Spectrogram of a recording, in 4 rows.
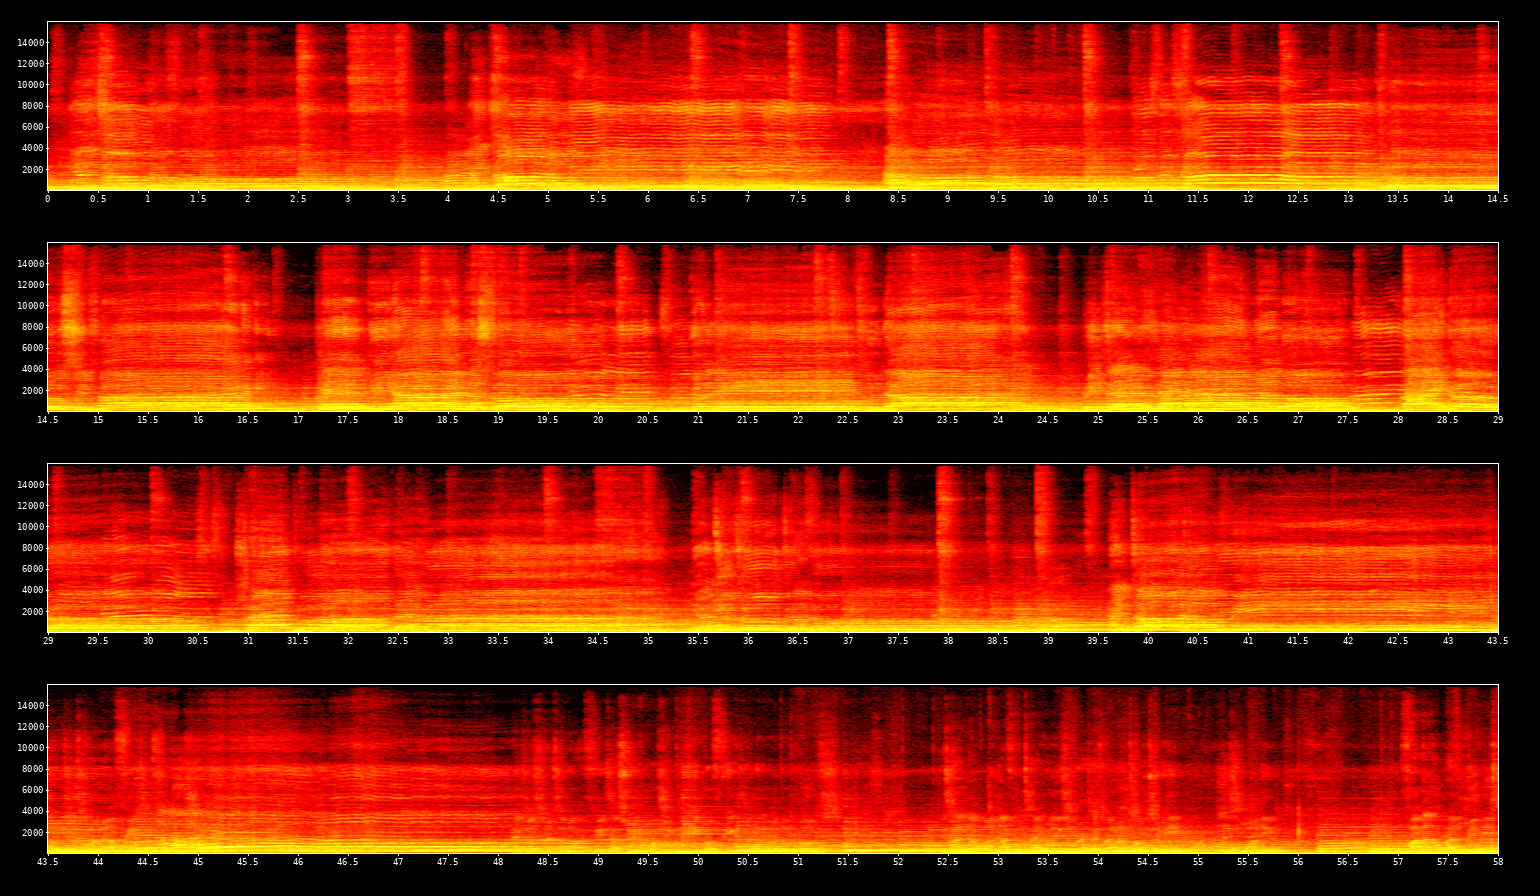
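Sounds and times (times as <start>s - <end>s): group singing gospel: 0.0s - 58.0s
keyboard accompaniment: 0.0s - 58.0s.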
